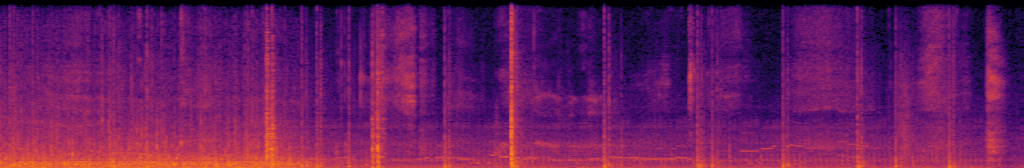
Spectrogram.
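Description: Firecrackers going off in scattered single cracks every second or two, the sharpest about eight seconds in. A busy din with voices fills the first five seconds, then drops away.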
